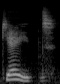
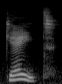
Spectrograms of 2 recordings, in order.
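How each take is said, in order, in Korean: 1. 천천히 말하며 마지막 t를 분명히 터뜨림. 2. 천천히 말하며 마지막 t를 분명히 터뜨림.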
